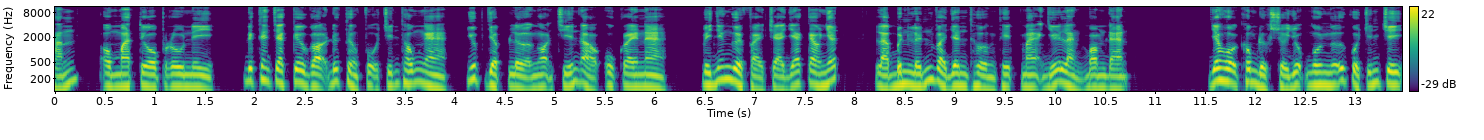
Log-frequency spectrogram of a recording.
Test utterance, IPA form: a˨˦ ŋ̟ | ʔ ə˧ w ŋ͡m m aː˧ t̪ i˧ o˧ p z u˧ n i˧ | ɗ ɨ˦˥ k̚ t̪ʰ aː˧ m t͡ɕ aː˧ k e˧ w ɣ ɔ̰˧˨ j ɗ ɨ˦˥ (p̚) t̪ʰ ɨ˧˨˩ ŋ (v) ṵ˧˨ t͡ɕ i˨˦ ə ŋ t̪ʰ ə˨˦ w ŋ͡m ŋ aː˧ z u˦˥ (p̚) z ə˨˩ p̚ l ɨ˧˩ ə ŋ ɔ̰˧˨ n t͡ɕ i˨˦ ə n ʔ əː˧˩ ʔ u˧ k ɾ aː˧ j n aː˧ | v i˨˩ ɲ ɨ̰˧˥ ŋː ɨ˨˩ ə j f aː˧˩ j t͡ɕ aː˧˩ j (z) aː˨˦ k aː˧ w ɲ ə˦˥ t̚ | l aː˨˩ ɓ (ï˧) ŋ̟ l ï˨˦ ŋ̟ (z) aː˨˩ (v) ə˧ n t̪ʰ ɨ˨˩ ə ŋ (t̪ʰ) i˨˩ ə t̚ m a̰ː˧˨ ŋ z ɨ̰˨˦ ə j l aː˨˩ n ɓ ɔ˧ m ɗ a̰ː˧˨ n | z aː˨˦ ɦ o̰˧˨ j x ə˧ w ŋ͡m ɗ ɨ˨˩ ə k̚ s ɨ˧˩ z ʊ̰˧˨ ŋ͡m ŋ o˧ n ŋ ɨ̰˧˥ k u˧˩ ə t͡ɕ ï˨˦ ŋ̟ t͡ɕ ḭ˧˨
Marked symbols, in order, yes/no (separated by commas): no, no, yes, yes, yes, no, no, yes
